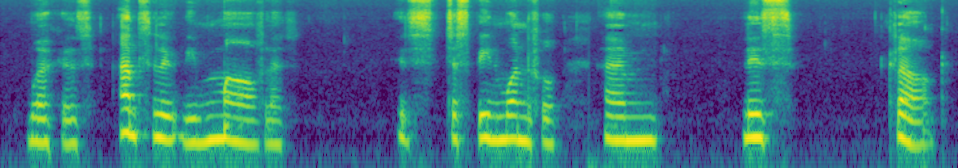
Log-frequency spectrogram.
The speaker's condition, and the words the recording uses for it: Aphasia. And my voice is quieter, and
